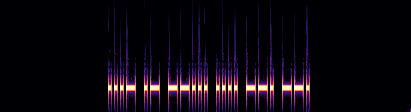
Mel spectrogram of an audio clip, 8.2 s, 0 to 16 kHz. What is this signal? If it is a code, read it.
Morse code, heard as a keyed tone, about 20 wpm, 700 Hz. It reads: VA7HGG
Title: DXCC-100 Call Signs - 6 Characters - 20wpm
